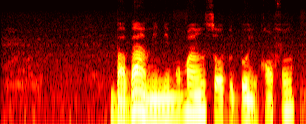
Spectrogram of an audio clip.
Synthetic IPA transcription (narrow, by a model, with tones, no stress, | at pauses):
ba˨ba˨˦a˦˨mĩ˧nĩ˧mo˧mãː˦n̩˦sɔ˧do˧ɡ͡bõ˧˦˨ĩ˨kã˧fũ˦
